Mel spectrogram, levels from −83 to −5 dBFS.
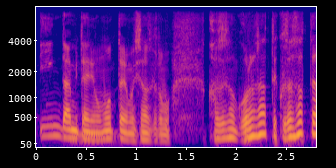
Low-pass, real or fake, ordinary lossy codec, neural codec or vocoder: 7.2 kHz; real; none; none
